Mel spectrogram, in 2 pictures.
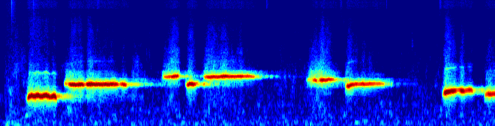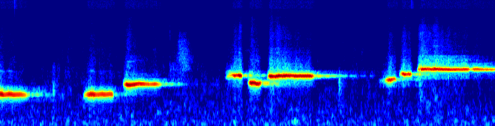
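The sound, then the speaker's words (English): On a crowded bus going down a hill, someone whistles a slow hymn about the amazing grace of God. The whistling is clear, in a series of sustained phrases separated by brief pauses for breath, gliding between notes. “And I looked around and I waited and I heard someone whistling a song about the amazing grace of God.”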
